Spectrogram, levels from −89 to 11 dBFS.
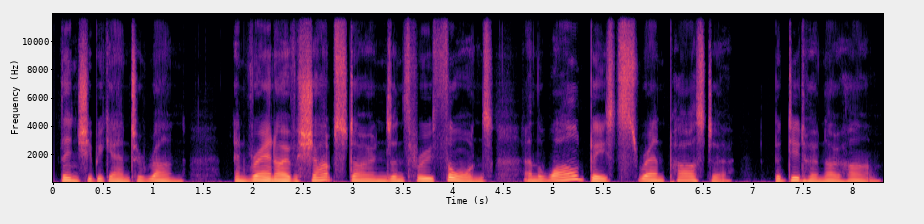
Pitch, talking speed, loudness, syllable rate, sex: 155 Hz, 180 wpm, -17 LUFS, 4.0 syllables/s, male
